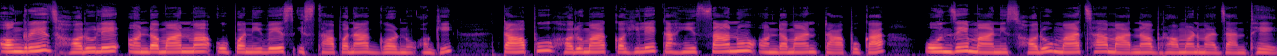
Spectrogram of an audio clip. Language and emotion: Nepali, neutral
